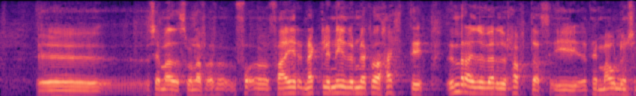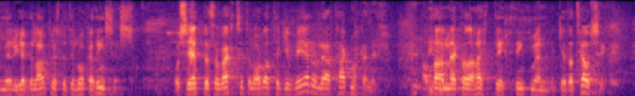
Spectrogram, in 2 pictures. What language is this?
Icelandic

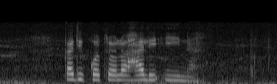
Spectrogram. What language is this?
Southern Sotho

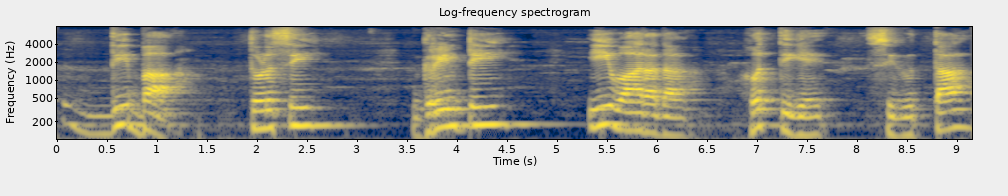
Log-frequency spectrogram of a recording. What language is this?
Kannada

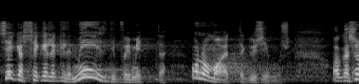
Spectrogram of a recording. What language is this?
Estonian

